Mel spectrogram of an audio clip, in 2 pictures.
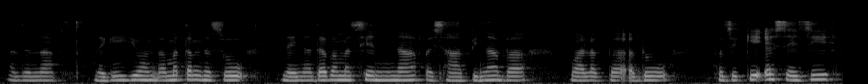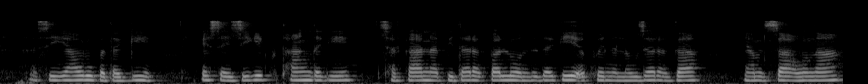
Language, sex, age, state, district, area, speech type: Manipuri, female, 30-45, Manipur, Bishnupur, rural, spontaneous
